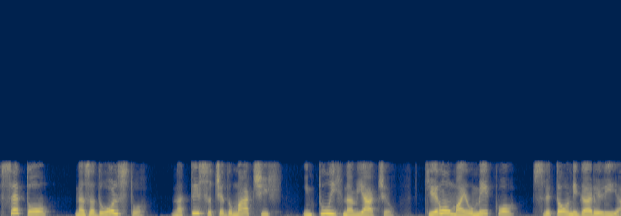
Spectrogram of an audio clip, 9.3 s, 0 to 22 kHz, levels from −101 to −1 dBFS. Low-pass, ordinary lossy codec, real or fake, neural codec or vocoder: 5.4 kHz; none; fake; codec, 16 kHz, 1 kbps, FunCodec, trained on Chinese and English, 50 frames a second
